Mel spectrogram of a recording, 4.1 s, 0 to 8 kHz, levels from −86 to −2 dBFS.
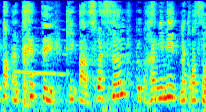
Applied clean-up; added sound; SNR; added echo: none; Squeak; 19 dB; reverberation time 0.2 s.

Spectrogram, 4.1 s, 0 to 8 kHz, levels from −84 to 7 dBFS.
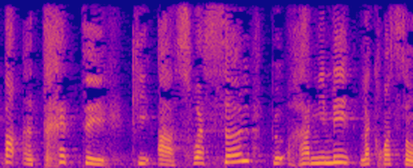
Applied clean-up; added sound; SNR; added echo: none; none; none; none.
